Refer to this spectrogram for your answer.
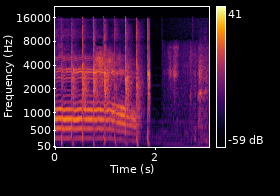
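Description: An audience claps in a steady rhythm, about nine sharp, evenly spaced claps over a sustained musical tone, before everything drops to a faint, scattered crowd murmur.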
